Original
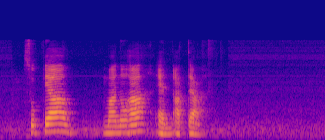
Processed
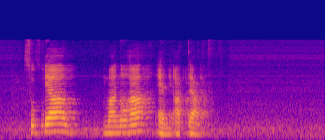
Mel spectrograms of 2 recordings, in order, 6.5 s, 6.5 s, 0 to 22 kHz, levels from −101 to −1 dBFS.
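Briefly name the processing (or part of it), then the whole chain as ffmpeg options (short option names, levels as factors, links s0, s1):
ducked delay: -filter_complex "[0:a]asplit=3[s0][s1][s2];[s1]adelay=202,volume=0.708[s3];[s2]apad=whole_len=295705[s4];[s3][s4]sidechaincompress=threshold=0.00891:ratio=12:attack=8.4:release=751[s5];[s0][s5]amix=inputs=2:normalize=0,volume=2.24"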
